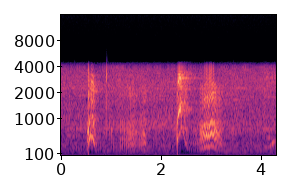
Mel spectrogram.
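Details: Bailey, a 6-week-old Pug/Jack Russell mix puppy protecting her food and water from a bag, lets out two squeaky yaps and a longer whining growl over a noisy background.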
